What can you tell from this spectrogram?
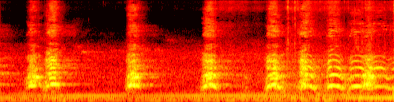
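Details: Sharp, high barks from two dogs in Alabama come in clusters, with single yaps at first and then a quicker run of repeated yips toward the end. A faint low hum runs beneath.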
